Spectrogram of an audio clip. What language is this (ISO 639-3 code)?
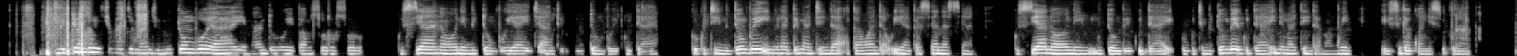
ndc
